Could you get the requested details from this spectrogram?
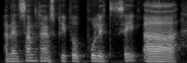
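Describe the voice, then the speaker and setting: Gravelly, mellow-voiced male Quran teacher. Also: medium pitch, moderate pace. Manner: patient, explains step by step. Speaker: Arabic and Quran reading teacher. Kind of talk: one-on-one lesson.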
